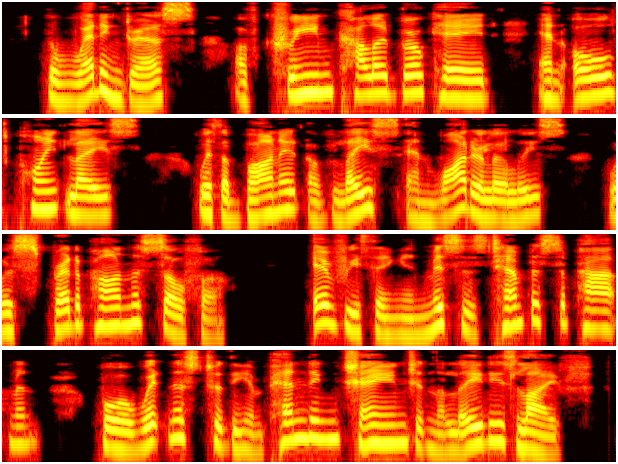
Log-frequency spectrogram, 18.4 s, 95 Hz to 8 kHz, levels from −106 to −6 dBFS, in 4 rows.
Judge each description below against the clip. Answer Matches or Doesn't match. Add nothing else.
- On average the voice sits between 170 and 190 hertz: Matches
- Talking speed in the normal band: Doesn't match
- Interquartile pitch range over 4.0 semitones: Matches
